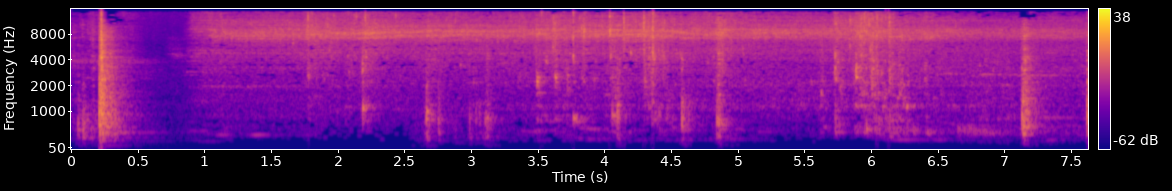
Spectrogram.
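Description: Kitchen tap running into a stainless-steel sink and a pot, with splashing and small clanks. A loud knock comes just before the water starts about a second in, and another knock near the end.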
